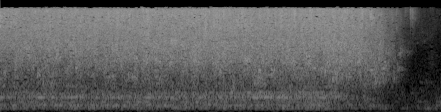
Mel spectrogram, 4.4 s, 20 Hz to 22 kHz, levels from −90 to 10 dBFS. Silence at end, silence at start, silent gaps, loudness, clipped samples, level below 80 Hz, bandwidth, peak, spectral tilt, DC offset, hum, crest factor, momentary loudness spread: 0.25 s; 0 s; none; -14 LUFS; under 0.1%; -84 dBFS; 17 kHz; 0 dBFS; 4 dB/octave; under 0.1%; none; 18 dB; 4 LU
